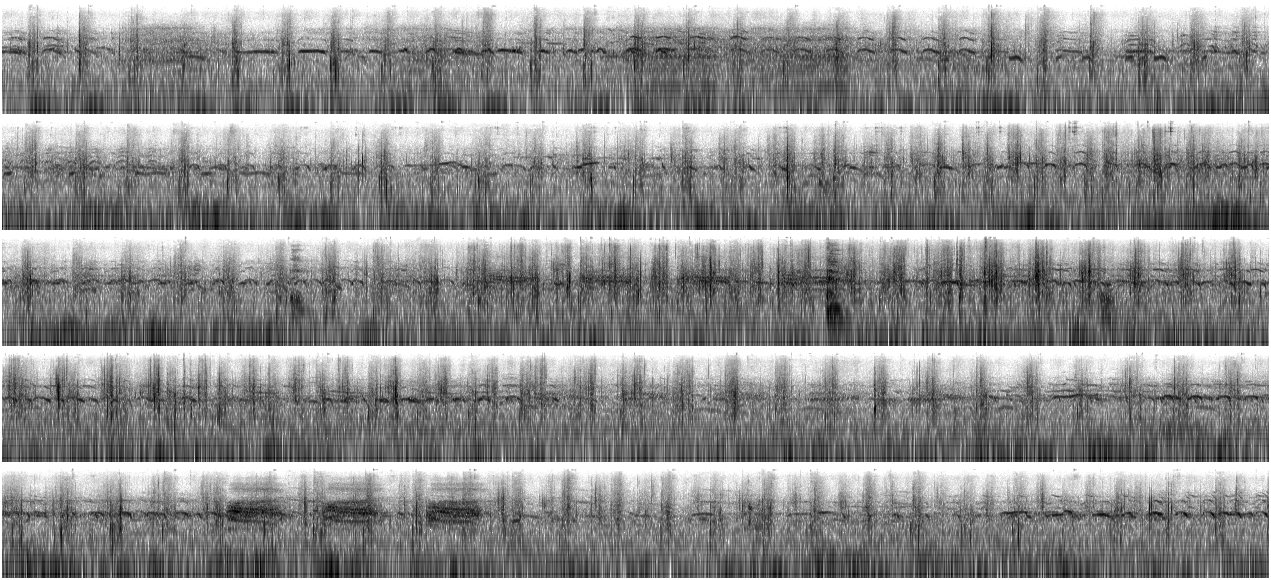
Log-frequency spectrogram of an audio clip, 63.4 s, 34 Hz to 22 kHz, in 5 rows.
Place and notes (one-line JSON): {"title": "Riverside Walk by Hammersmith Bridge, London, UK", "date": "2016-08-18 10:53:00", "description": "Walk along the Riverside Path by the River Thames in Hammersmith / Barnes. Sounds of walking, water and other birds, walkers, human conversation, bicycles, light aircraft. Recorded on Zoom H5 with built-in stereo mics.", "latitude": "51.49", "longitude": "-0.23", "altitude": "6", "timezone": "GMT+1"}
